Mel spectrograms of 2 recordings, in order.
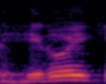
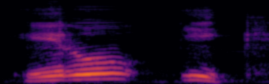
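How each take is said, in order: First: Said in the usual way. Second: "heroic" split as "ero... ik", loud, no H; French "heroic", silent H, broken in two; pause before I. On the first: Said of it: "is called heroic in English". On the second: Shown as a demonstration. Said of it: "you have to pause for a moment".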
